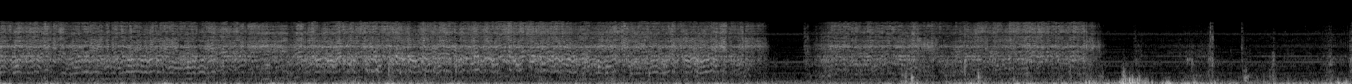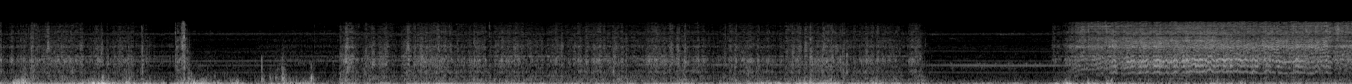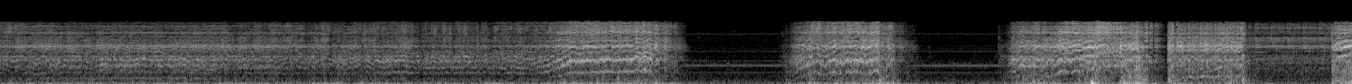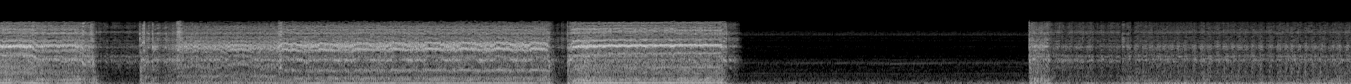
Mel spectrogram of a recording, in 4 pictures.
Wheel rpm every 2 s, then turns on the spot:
70, 70, 80, 60, 40, 40, 10, 20, 20, 30, 20, 10, 40, 70, 70, 70, 100, 50, 50, 130, 120, 160, 180, 180, 20, 30, 60.
14-24 38-40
